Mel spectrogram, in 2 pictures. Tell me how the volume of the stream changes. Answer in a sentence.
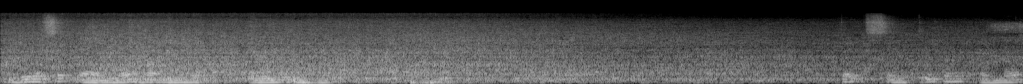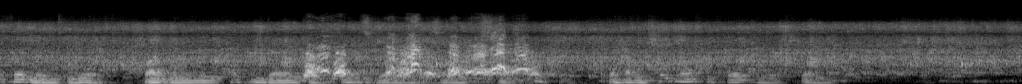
The loudness of the stream goes down.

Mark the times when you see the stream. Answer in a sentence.
The stream can be heard from 0.0 to 20.4 s.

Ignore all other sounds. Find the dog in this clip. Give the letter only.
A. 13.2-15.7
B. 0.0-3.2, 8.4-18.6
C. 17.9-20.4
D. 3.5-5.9
A.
